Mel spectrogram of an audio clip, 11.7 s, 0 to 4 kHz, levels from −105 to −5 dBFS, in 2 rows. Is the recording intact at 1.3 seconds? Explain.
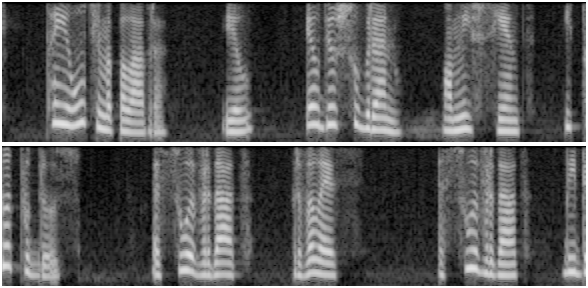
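Yes, the audio is intact at 1.3 seconds, with only the narrowband character of the call path, which leaves nothing above 4 kHz, audible there.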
